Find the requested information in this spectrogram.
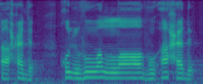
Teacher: یہ دال آیت کی وجہ سے ہم اس کو ساکن کر دیں گے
